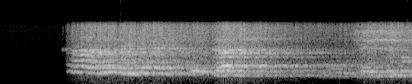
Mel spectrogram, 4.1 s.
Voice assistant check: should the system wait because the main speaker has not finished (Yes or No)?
No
